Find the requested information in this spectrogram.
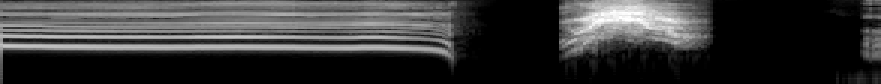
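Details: Angry cat holding a flat, steady tonal yowl for about two seconds, which drops away sharply, then a short, breathy hiss-like burst after a brief gap.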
